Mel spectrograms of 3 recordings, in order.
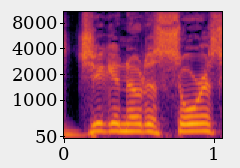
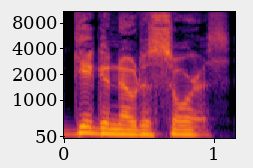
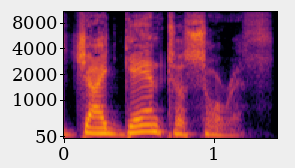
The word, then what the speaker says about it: Giganotosaurus: But here is the confusion. When you look at the name, you think it says Gigantosaurus. And so did a lot of people in the media. That means from the radio, newspaper, and television. They mispronounced it. They called it Gigantosaurus.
